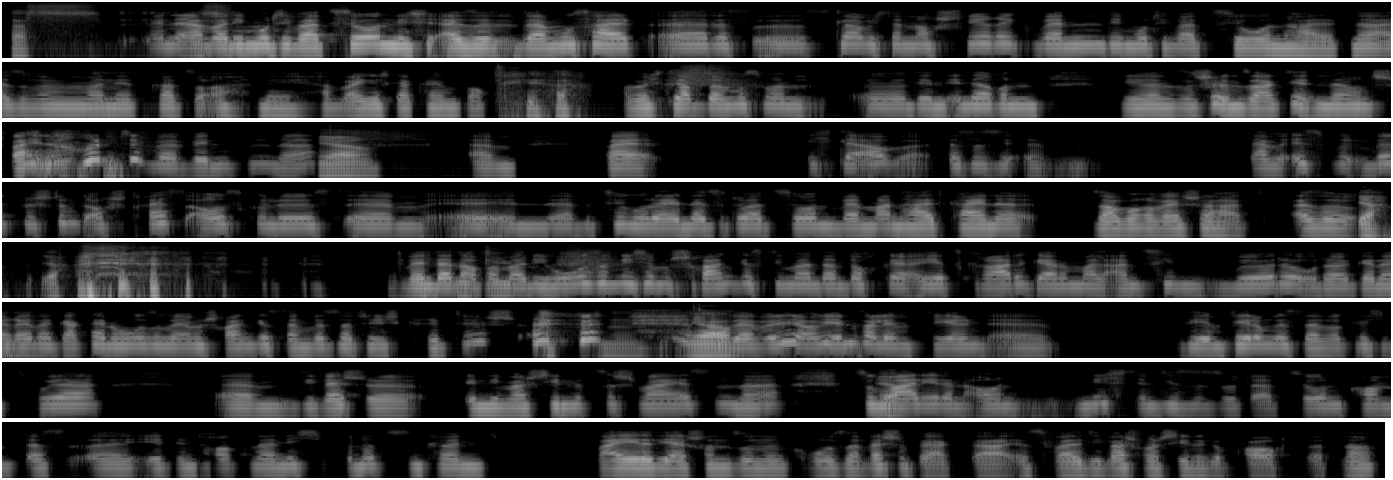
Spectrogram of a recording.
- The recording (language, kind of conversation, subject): German, advice, Warum schiebe ich ständig wichtige Aufgaben auf?
- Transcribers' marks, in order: laughing while speaking: "Ja"; laughing while speaking: "Schweinehund"; laugh; laughing while speaking: "Definitiv"; chuckle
